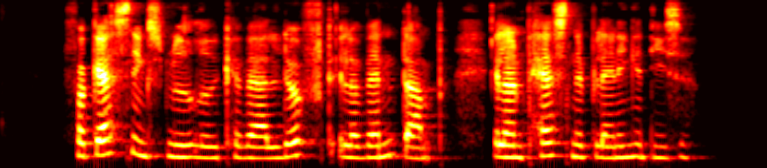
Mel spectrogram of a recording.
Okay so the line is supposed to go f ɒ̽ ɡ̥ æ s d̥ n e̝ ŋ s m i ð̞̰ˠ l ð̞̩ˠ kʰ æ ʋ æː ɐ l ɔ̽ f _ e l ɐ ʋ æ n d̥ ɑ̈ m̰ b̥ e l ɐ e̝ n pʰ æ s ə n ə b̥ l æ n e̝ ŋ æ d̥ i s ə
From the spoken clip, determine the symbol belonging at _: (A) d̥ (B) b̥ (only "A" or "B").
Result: A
